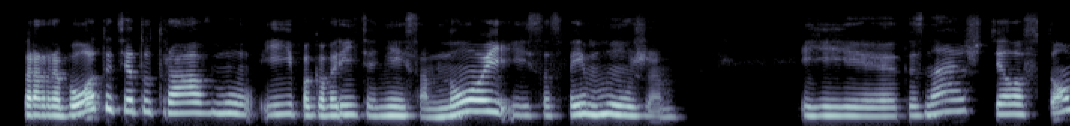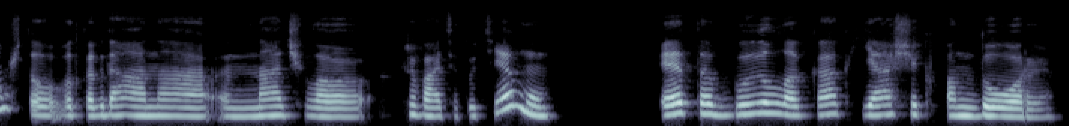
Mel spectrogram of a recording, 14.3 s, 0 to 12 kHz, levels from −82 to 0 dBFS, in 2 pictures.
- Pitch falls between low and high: No, high, 210 Hz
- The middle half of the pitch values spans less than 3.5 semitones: Yes, average, 3.1 semitones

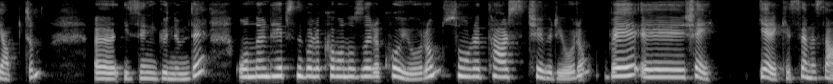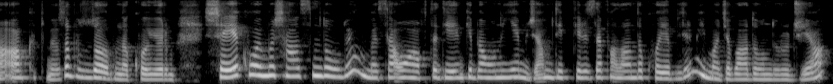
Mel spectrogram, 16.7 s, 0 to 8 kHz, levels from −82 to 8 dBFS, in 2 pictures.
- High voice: Yes, very high, 250 Hz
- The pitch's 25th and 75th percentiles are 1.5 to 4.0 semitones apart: No, average, 5.3 semitones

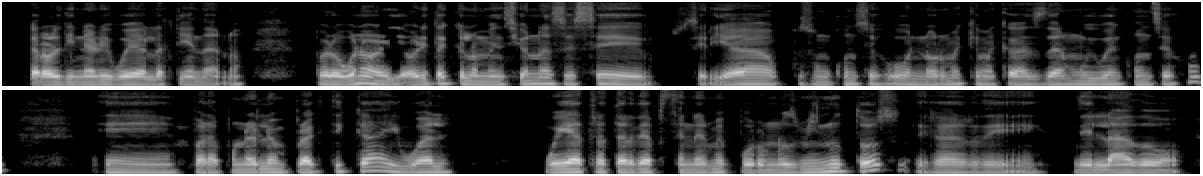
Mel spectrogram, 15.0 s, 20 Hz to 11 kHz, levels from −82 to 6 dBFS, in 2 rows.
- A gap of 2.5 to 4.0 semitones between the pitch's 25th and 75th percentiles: No, narrow, 2.0 semitones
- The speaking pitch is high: No, low, 110 Hz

